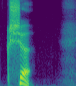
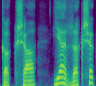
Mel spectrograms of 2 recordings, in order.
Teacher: हम लेते हैं आधी ध्वनि क और आधी ध्वनि श। और जब यह मिलते हैं तो एक बिल्कुल नया कैरेक्टर और एक नई साउंड बन जाती है। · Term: संयुक्त व्यंजन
